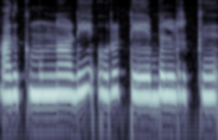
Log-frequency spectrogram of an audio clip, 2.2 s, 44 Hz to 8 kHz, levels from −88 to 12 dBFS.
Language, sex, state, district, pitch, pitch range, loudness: Tamil, female, Tamil Nadu, Nilgiris, 240 Hz, 230-245 Hz, -12 LUFS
